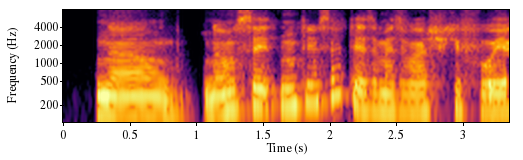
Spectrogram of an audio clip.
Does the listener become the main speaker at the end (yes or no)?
no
